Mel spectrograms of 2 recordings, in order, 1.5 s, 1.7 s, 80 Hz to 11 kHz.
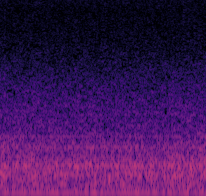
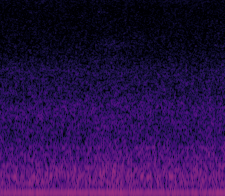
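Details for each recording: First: Emerson 1895 Series 52" ceiling fan CF4352PB04, KB-55 stack motor, mid-late 80s, on high speed: quiet steady low hum under air rush, more motor hum than expected for a stack motor; motor hum. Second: Emerson 1895 Series 52" ceiling fan CF4352PB04, KB-55 stack motor, mid-late 80s, low speed in reverse: faint even hum, low steady drone, no ticks or rubbing; normal operation.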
